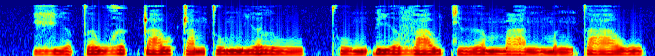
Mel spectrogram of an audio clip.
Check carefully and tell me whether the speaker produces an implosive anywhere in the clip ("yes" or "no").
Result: yes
